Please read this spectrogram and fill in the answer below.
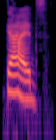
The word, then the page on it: guides: British English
